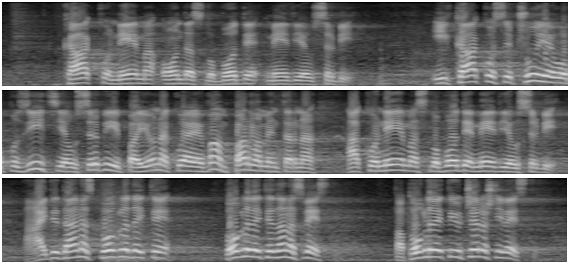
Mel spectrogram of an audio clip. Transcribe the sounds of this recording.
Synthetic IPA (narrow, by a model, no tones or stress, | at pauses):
kako̞ne̞ːmaʔo̞nd̪aslˠo̞bo̞d̪e̞me̞ːd̪ijausr̩bḭḭ | ikako̞se̞t͡ʃuje̞uo̞po̞ziːt̪sijausr̩bijipaio̞nako̞jaje̞ʋampaɾlame̞nt̪aɾnaː | ko̞neːmaslˠo̞bo̞d̪e̞me̞ːd̪ijausr̩bḭjḭ | a̰jd̪e̞d̪anaspo̞ɡle̞d̪ajt̪e̞ | po̞ɡle̞d̪ajt̪e̞d̪anasʋe̞ːst̪i̥ | papo̞ɡle̞d̪ajt̪e̞jut͡ʃe̞ɾaʃɲeʋe̞ːst̪i̥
